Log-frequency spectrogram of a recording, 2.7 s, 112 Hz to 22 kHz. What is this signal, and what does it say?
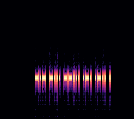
Morse code, heard as a keyed tone, about 47 wpm, 700 Hz. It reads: KB7RLE
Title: USA Call Signs - 4x Character Spacing - 50wpm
